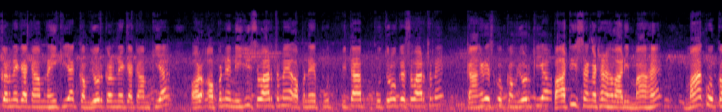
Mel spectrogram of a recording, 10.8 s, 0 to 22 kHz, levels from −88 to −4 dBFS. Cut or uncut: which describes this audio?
cut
